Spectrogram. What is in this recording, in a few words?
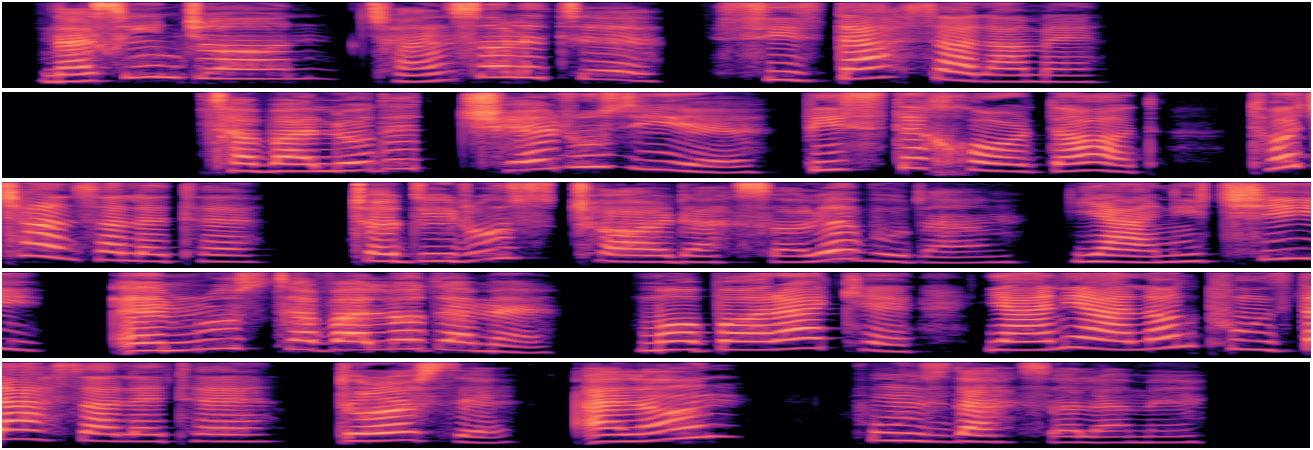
Dialogue lesson Farsi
